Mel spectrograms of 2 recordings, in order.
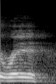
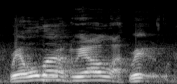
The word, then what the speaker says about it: Raiola: Raiola. Raiola.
